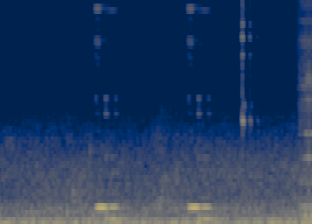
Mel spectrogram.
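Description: Menu selection blips sound softly.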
